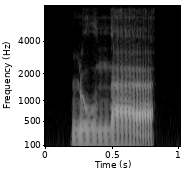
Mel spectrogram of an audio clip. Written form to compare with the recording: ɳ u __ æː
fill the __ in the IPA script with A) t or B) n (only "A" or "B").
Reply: B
